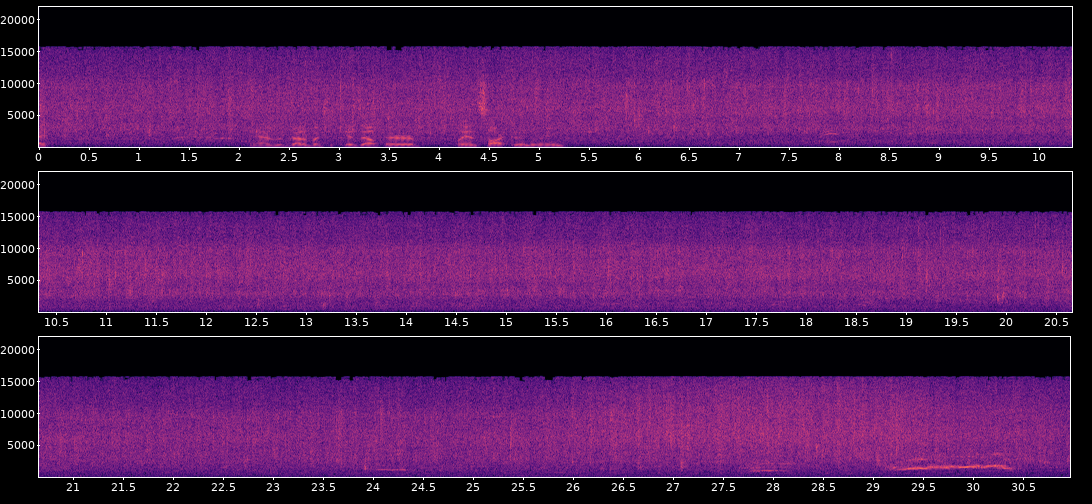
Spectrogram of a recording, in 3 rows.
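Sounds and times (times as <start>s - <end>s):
rain falling: 0.0s - 30.9s
faint voice: 7.6s - 9.1s.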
